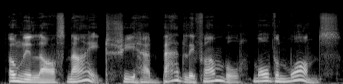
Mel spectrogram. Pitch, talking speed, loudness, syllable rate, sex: 125 Hz, 175 wpm, -18 LUFS, 4.2 syllables/s, male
